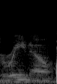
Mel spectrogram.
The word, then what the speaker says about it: Reno: I think it's pronounced Reno.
